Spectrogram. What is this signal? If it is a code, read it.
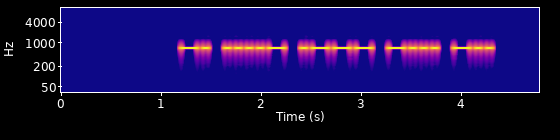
Morse code, heard as a keyed tone, about 22 wpm, 700 Hz. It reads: N4JBD
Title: USA Call Signs - 5 Characters - 3x Character Spacing - 22wpm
